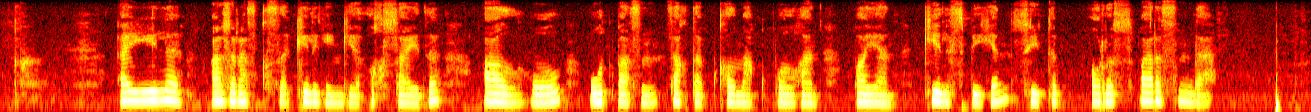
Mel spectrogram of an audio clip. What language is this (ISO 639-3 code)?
kaz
